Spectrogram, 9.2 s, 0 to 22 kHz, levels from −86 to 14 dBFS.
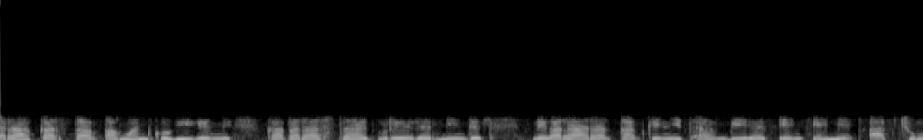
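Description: Throughout, the speech carries a G.729 codec sound, consistent with the 8 kbit/s G.729A variant. Each 10 ms frame is rebuilt from a vocal tract filter, a pitch predictor and sparse pulses. The line band runs only from 200 Hz to 3.5 kHz. The result sounds plainly rough and synthetic.

From 8.45 to 8.64 s comes VoIP packet loss concealed by the speech codec. About 100 ms of audio goes missing in short gaps spread over 160 ms. The longest gap is 30 ms. The decoder fills each gap from its last pitch and filter. The sound is stretched into a buzzy tone or a coloured noise that fades, and it stays weakened as the frames recover.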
